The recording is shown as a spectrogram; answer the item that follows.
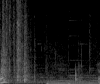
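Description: Faint background music, with steady held notes.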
